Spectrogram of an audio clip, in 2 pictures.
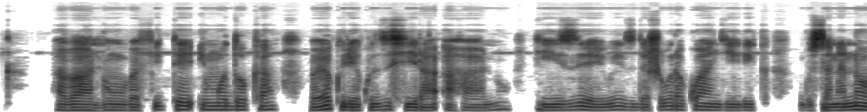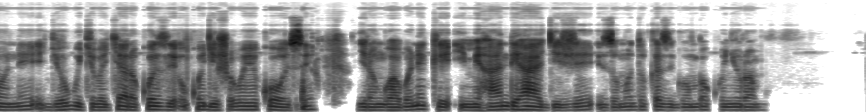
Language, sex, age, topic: Kinyarwanda, male, 18-24, education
